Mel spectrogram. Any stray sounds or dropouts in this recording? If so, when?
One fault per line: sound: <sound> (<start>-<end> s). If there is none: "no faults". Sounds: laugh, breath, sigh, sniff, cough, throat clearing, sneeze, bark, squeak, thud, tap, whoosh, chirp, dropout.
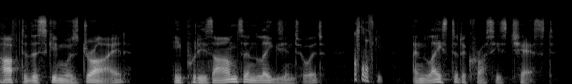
sound: chirp (3.5-3.8 s)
